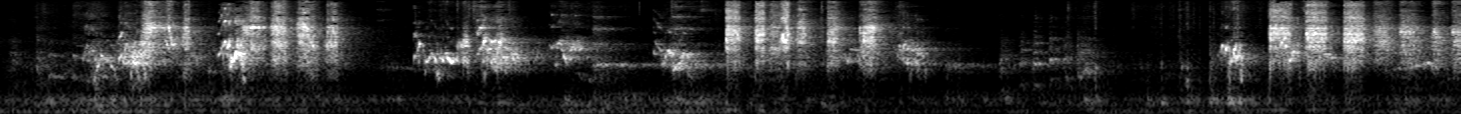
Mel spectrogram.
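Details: Several captive budgerigars, a new collection of Australian parrots kept in Pakistan, give loud bursts of rapid, high chirping and warbling chatter in short phrases with brief pauses between, in a small indoor space.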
